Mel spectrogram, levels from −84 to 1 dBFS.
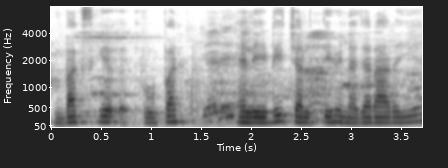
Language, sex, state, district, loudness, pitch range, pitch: Hindi, male, Bihar, East Champaran, -21 LUFS, 130-145 Hz, 135 Hz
